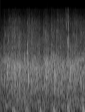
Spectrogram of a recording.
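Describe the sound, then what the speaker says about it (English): Brief burst of audience applause at a panel discussion, steady crowd clapping at moderate distance with no voices over it. "For those listening from home, there was a lot of applause after that."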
